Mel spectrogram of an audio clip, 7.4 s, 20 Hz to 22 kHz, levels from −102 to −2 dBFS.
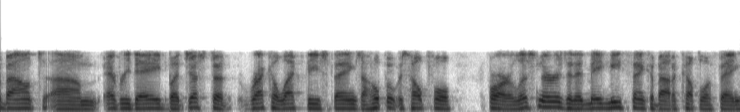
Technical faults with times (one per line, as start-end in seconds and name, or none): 0.00-7.41 GSM full-rate codec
